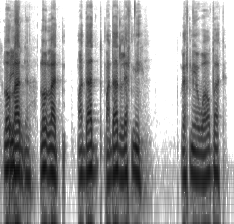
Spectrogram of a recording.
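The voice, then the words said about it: Put-on accent. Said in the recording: “Don't do that accent.”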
